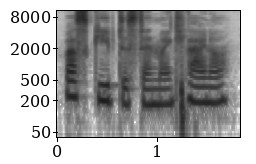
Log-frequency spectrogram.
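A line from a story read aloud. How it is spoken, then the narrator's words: Sweet smiling coo. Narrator (German): säuselte mit einem Lächeln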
